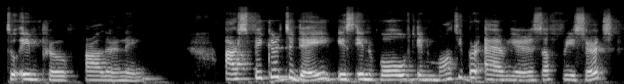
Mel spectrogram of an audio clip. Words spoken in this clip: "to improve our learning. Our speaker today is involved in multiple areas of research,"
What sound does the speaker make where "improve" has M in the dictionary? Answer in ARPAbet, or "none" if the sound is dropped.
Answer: M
